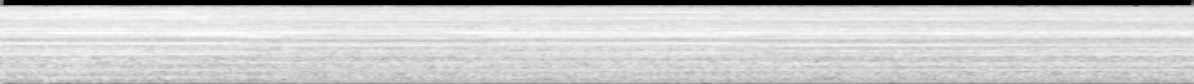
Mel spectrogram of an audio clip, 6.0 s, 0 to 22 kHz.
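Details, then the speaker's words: Lexus IS300h: steady whirring hum with a hissy top end, present with A/C on in Auto and growing louder, gone when A/C is switched off; abnormal air-conditioning noise, source not yet found. "关掉 AC 就不会有，打开 AC 就会有。"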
